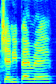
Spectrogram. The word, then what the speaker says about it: Jenny Berry: They were like, Jenny Berry, it rhymes.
